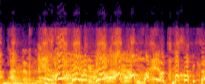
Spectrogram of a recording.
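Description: A man and a woman laughing hard and uncontrollably, in many short rising-and-falling peals.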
